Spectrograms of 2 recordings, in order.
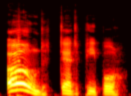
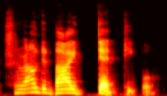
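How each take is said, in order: First: Put-on Old hit louder and slow, falling; stress on Old. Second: Said in the usual way. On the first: Rambling alone in a throne room, stress on Old. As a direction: lean on Old, drag the phrase.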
